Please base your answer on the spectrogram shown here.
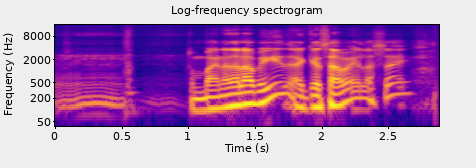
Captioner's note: non-english Speech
